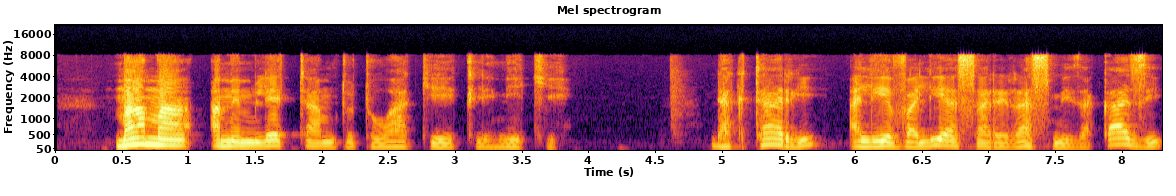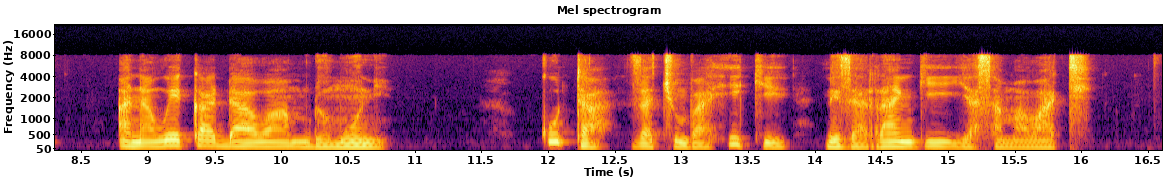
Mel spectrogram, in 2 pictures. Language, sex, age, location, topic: Swahili, male, 36-49, Mombasa, health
